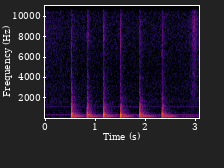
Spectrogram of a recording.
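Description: Six firm knocks on a wooden door in a fairly steady rhythm, each with a short hollow ring, the last one coming after a slightly longer pause. No voices.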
